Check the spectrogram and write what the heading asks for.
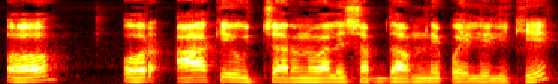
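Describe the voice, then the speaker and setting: A man teaching a primary school Hindi lesson, slowly sounding out each letter and vowel sound for children. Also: medium pitch, fairly even intonation. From India. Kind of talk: slow spelling lesson for children.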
